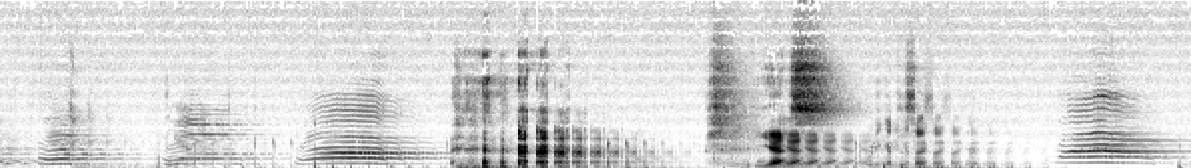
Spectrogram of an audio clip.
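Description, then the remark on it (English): A cat on a computer meows several times, loud, with drawn-out, tonal cries at the start, in the middle and near the end, while a person talks between and over them. “Off the computer, you cat.”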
